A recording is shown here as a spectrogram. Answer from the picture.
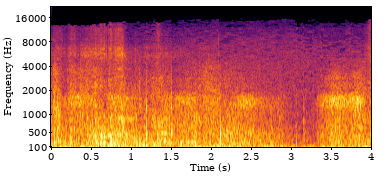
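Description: Leather motorcycle jacket rustling and scraping against rough concrete as a person squeezes through a narrow bunker opening, with a few light knocks and a low rumble of wind on the microphone.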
